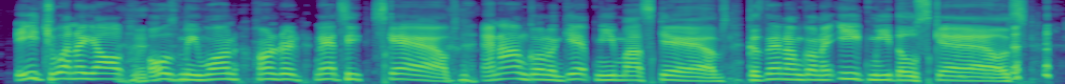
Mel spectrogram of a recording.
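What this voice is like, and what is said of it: Aldo Raine Southern accent impression. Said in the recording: “he still has the same accent ... the character Aldo Raine, and particularly his accent, are wunderbar”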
